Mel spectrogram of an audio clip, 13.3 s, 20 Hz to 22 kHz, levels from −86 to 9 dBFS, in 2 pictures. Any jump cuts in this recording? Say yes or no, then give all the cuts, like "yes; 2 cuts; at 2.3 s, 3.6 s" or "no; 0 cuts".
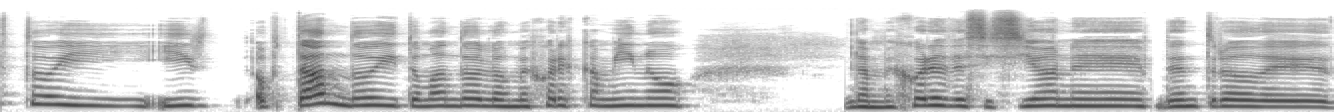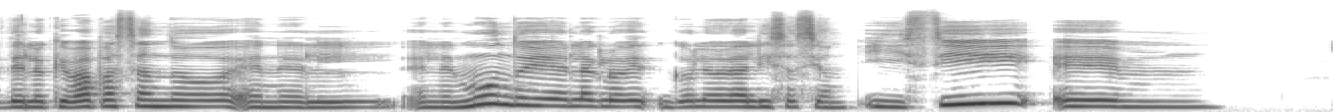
no; 0 cuts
